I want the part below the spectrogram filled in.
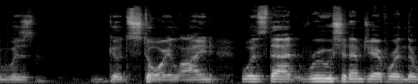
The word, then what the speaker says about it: Rush: It's spelled Rush, but it's pronounced Roosh.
